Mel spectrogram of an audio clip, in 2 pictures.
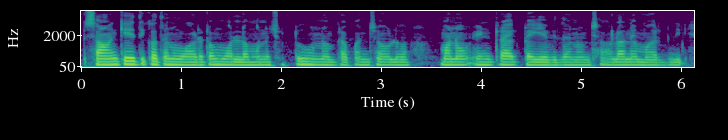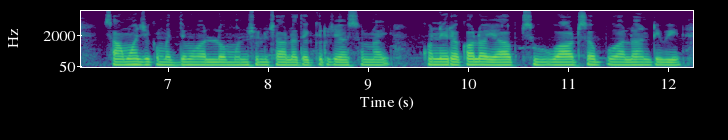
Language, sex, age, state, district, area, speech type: Telugu, male, 30-45, Andhra Pradesh, Guntur, urban, spontaneous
